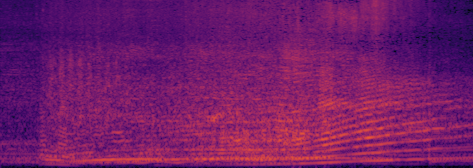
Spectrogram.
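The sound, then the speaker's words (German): A racing car engine, an Opel, revs loudly and continuously during a race in Munkfors, Sweden, its pitch rising and falling through gear changes, with a sustained roar and no voices. “bei dem Alexander Johansson mit dem Tank in seinem Opel kämpft”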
